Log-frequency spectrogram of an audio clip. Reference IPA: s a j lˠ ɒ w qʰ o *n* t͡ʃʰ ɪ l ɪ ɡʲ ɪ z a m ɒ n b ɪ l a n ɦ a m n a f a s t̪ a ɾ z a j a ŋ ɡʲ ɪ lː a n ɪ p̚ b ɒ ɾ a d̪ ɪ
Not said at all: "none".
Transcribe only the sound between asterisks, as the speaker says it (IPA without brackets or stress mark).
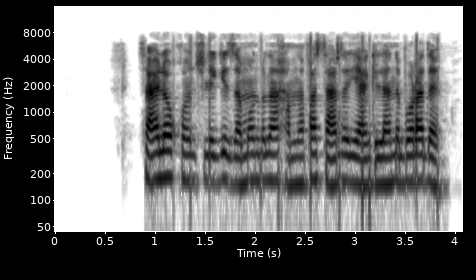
n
